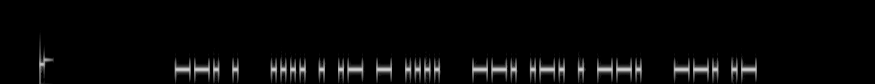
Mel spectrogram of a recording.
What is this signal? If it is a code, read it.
Morse code, heard as a keyed tone, about 25 wpm, 700 Hz. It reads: GE HEATH GREG GA
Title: K1USN SST QSO Practice - 25wpm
